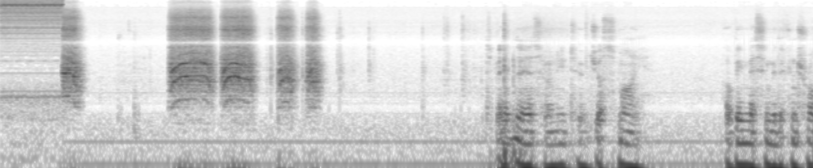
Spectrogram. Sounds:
speech

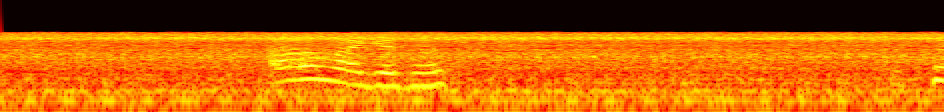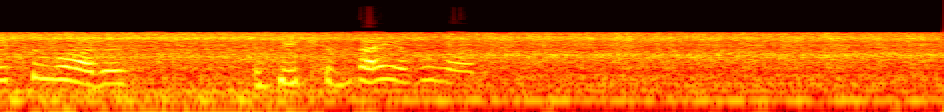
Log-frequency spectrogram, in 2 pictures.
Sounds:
train, speech

